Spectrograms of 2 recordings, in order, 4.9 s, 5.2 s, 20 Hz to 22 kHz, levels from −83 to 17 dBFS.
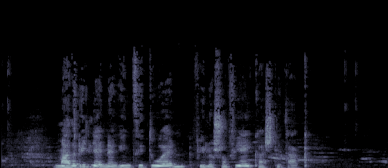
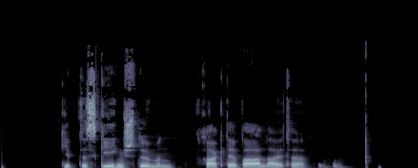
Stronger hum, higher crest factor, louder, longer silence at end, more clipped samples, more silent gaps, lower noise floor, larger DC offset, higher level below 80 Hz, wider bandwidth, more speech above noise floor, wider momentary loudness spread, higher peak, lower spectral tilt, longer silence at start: neither; about the same, 20 dB vs 20 dB; second, -23 LUFS vs -20 LUFS; second, 0 s vs 0.95 s; neither; neither; second, -59 dBFS vs -86 dBFS; neither; second, -70 dBFS vs -64 dBFS; about the same, 15 kHz vs 16 kHz; second, 37 dB vs 66 dB; about the same, 15 LU vs 15 LU; about the same, -4 dBFS vs -4 dBFS; about the same, -5 dB/octave vs -4 dB/octave; second, 0.35 s vs 0.8 s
